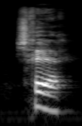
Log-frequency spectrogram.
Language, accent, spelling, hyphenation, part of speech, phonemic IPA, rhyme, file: Dutch, Netherlands, scheur, scheur, noun / verb, /sxøːr/, -øːr, Nl-scheur.ogg
- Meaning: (noun) crack, fissure; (verb) inflection of scheuren: 1. first-person singular present indicative 2. second-person singular present indicative 3. imperative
